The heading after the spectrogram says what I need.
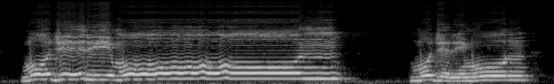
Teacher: را کو زیر کی وجہ سے باریک پڑھنا ہے. · جیم ساکن پر قلقلہ کریں گے.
